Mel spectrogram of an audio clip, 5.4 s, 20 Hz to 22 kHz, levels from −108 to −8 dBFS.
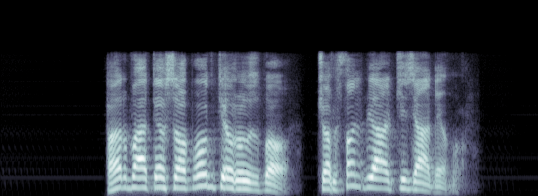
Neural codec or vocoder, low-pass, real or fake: codec, 16 kHz, 1 kbps, FunCodec, trained on Chinese and English, 50 frames a second; 7.2 kHz; fake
